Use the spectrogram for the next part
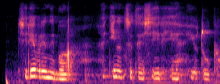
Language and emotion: Russian, sad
